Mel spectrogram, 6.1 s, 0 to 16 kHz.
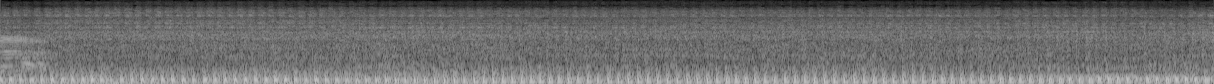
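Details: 2018 Yamaha YZ250FX, about 260 hours, that cranked but would not start; after fitting a new OEM fuel pump it fires with a crackle and settles into a steady, even idle with no stumbling. Normal running.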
